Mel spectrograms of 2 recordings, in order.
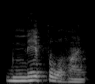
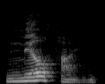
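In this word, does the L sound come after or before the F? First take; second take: after; before. First: The L sound comes after the F. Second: The L sound comes before the F. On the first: The speaker calls it right. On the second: The speaker calls it wrong.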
